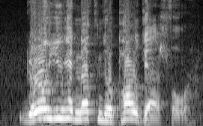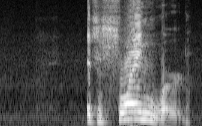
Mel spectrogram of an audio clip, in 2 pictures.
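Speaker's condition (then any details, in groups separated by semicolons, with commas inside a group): Cerebral palsy, spastic diplegia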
